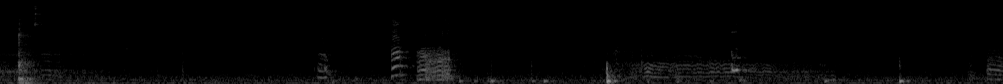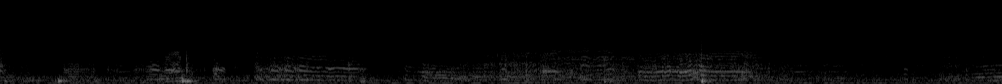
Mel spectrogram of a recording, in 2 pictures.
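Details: Litter of 22-day-old purebred Weimaraner puppies from 2018 whimpering. Scattered wavering whines grow longer and more insistent toward the end, mixed with bumps, clicks and a low background hum.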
